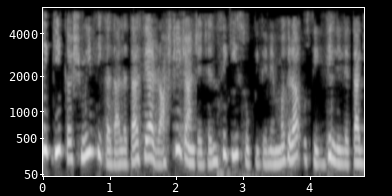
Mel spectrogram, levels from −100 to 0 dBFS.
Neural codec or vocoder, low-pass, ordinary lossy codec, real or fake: none; 5.4 kHz; AAC, 24 kbps; real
